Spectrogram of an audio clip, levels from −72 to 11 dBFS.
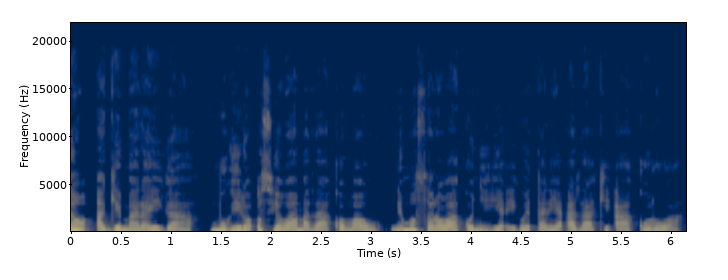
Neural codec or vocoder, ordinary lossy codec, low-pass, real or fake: vocoder, 44.1 kHz, 128 mel bands every 512 samples, BigVGAN v2; none; 19.8 kHz; fake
